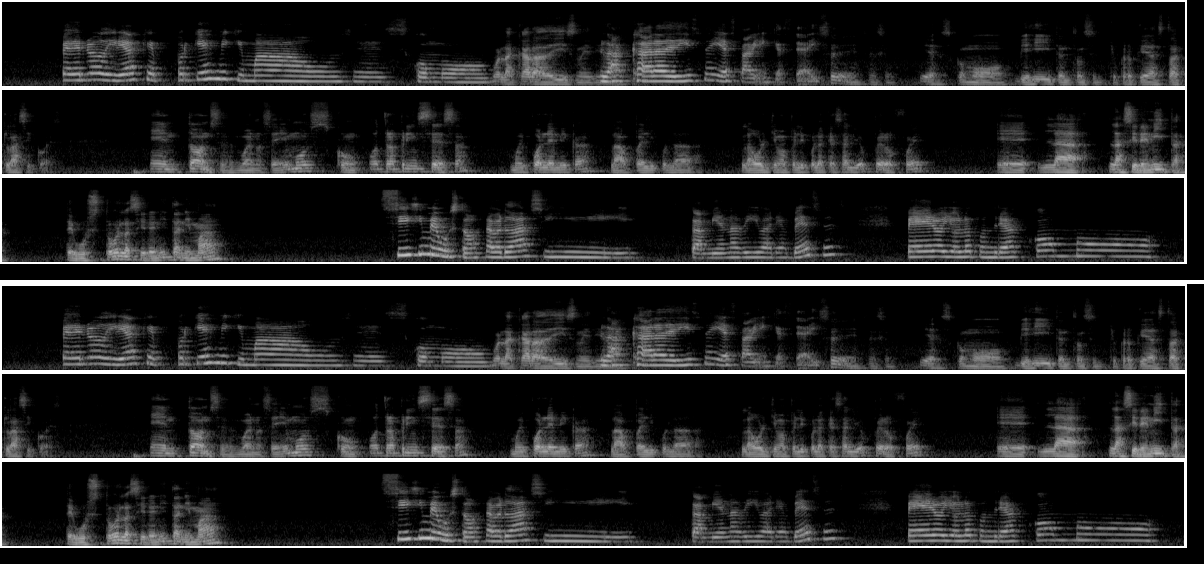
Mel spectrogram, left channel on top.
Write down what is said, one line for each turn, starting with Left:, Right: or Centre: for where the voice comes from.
Left: pero diría que porque es Mickey Mouse, es como
Right: Como la cara de Disney, digamos.
Left: la cara de Disney y está bien que esté ahí.
Right: Sí, sí, sí. Y es como viejita, entonces yo creo que ya está clásico es. Entonces, bueno, seguimos con otra princesa, muy polémica, la película, la última película que salió, pero fue eh, la, la Sirenita. ¿Te gustó la Sirenita animada?
Left: Sí, sí me gustó, la verdad sí, también la vi varias veces, pero yo lo pondría como,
